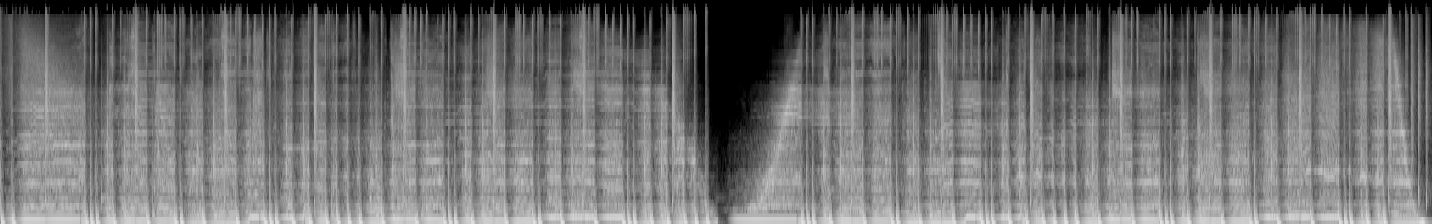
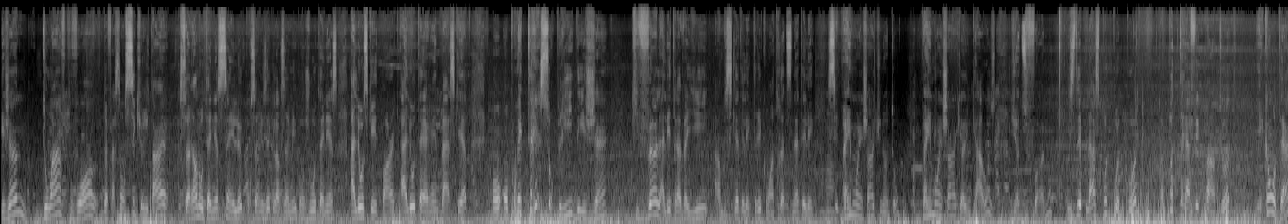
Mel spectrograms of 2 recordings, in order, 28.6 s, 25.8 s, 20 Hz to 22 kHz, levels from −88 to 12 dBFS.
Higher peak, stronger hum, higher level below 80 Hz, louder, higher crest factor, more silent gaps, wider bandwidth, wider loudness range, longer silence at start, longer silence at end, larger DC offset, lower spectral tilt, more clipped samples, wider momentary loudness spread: about the same, 0 dBFS vs -2 dBFS; neither; first, -14 dBFS vs -28 dBFS; first, -9 LUFS vs -24 LUFS; second, 8 dB vs 22 dB; neither; about the same, 19.5 kHz vs 19 kHz; second, 1 LU vs 5 LU; about the same, 0 s vs 0 s; about the same, 0 s vs 0 s; neither; about the same, -5 dB/octave vs -4 dB/octave; neither; second, 3 LU vs 14 LU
